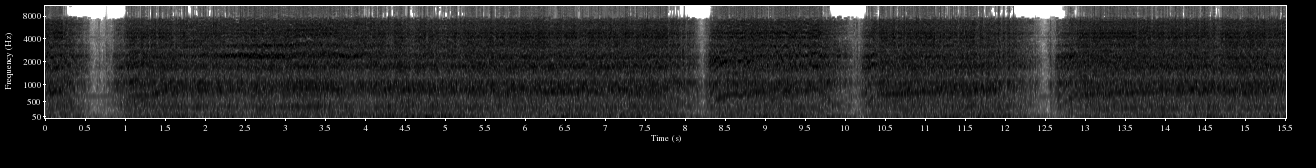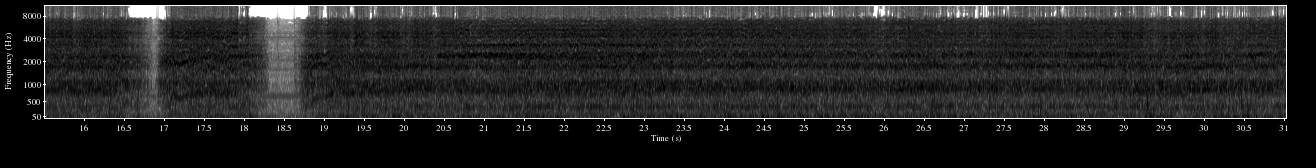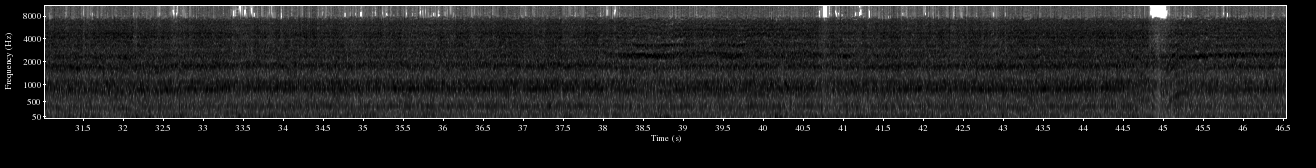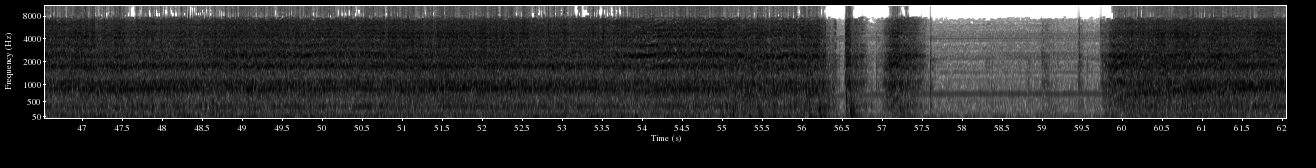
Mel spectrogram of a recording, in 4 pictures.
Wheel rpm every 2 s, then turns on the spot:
120, 220, 210, 180, 130, 150, 130, 200, 120, 130, 210, 220, 230, 230, 230, 220, 220, 230, 230, 220, 230, 220, 180, 220, 230, 230, 230, 220, 50, 20, 200.
none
